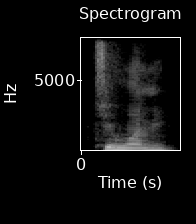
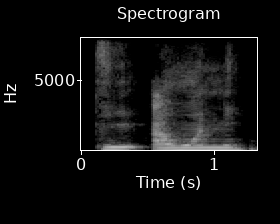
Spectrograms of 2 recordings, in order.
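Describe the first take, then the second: First: The words are run together into one word. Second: The words are said separately in full. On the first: "But you say tiwani" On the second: "That is ti, that's the verb, plus àwọn"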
